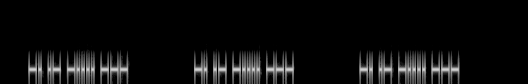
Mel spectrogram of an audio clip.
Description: Morse code, heard as a keyed tone, about 50 wpm, 700 Hz. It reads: NA6O NA6O NA6O
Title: Call Signs Repeated 2x - 50wpm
